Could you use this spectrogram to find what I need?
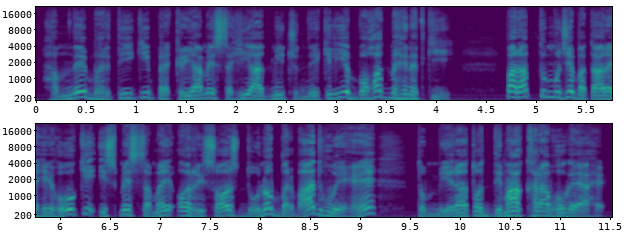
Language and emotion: Hindi, angry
